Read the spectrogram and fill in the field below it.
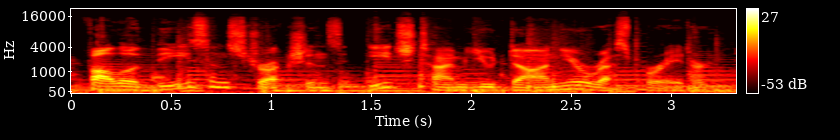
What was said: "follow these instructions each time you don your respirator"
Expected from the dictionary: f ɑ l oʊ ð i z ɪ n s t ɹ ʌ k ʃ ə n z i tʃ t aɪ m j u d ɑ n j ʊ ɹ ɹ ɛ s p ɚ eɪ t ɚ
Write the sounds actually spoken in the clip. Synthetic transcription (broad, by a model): f ɑ l oʊ ð i z ɪ n s t ɹ ʌ k ʃ ə n z i tʃ t aɪ m j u d ɑ n j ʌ ɹ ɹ ɛ s p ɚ eɪ t ɚ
